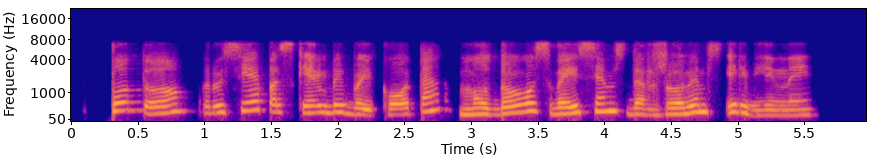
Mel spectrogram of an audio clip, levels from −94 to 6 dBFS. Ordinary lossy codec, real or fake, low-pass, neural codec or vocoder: Opus, 24 kbps; fake; 7.2 kHz; codec, 16 kHz, 1 kbps, X-Codec, HuBERT features, trained on general audio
